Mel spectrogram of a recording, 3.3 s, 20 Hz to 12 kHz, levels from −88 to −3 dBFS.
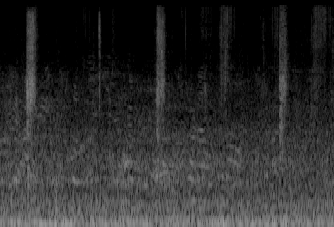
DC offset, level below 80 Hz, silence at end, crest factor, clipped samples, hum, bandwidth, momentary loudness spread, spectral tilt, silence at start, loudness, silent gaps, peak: under 0.1%; -48 dBFS; 0 s; 16 dB; under 0.1%; none; 11.5 kHz; 5 LU; -4.5 dB/octave; 0 s; -46 LUFS; none; -28 dBFS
